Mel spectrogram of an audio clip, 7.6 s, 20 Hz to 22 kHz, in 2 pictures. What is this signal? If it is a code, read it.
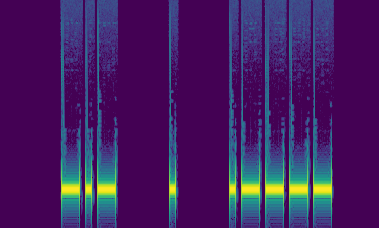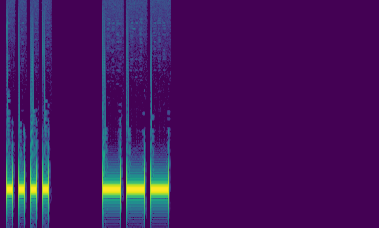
Morse code, heard as a keyed tone, about 20 wpm, spaced as for 11 wpm, 700 Hz. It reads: KE1HO
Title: USA Call Signs - 5 Characters - 3x Character Spacing - 20wpm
